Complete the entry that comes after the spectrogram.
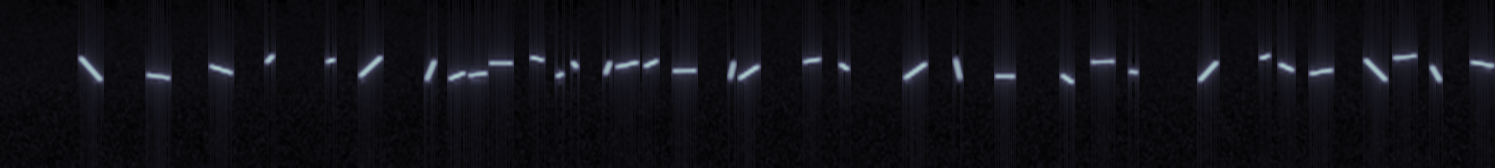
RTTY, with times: none

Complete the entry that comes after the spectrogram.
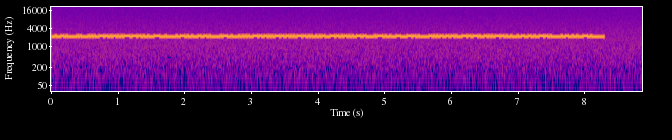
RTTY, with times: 0.0-0.7 …
0.9-1.2 DE
1.4-3.0 9A8ZKY
3.2-3.4 R
3.5-3.7 R
3.8-4.2 FB
4.3-5.3 DAVE.
5.5-6.2 RIG
6.3-6.7 HR
6.8-7.3 20
7.5-8.1 W,

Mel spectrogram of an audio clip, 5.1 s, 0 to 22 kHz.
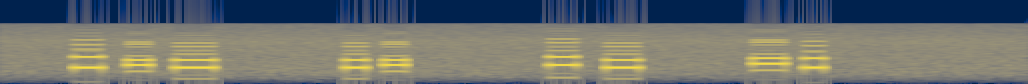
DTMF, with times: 0.4-1.1 371
1.7-2.0 17
2.7-3.2 91
3.8-4.1 02

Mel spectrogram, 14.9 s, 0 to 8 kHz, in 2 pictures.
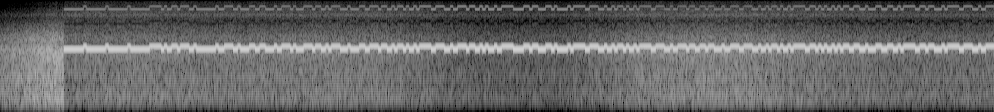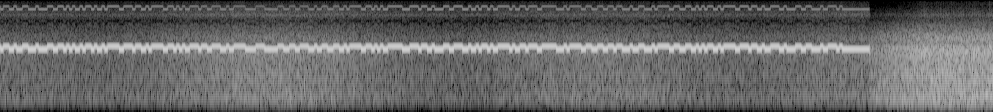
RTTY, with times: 1.6-2.3 AUCH
2.4-2.8 ZU
2.9-3.4 DEN
3.6-5.1 FOLGENDEN
5.2-7.4 LANDERSPIELEN
7.6-8.4 WURDE
8.5-8.9 ER
9.0-10.5 NOMINIERT
10.7-11.2 UND
11.5-13.0 TEILWEISE
13.2-13.8 AUCH

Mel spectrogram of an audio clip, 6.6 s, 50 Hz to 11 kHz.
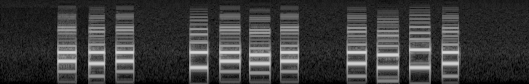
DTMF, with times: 0.7-1.7 080
2.4-3.7 2070
4.3-5.7 8138

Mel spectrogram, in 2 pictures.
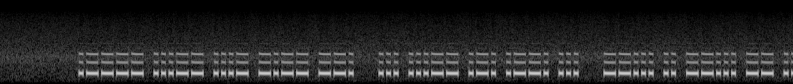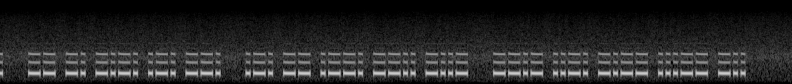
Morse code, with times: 0.8-3.5 13VYG
3.8-5.8 S3RPS
6.0-8.0 7I7MI
8.2-10.1 MNCRG
10.4-12.6 RMPZX
12.9-15.4 QFY3D

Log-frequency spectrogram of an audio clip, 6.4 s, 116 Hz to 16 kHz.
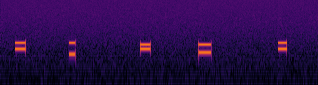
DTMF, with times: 0.3-0.5 0
1.4-1.5 2
2.8-3.0 *
4.0-4.2 4
5.5-5.7 0

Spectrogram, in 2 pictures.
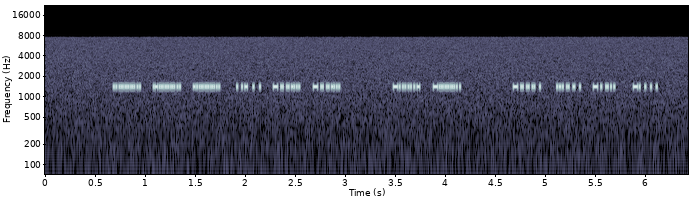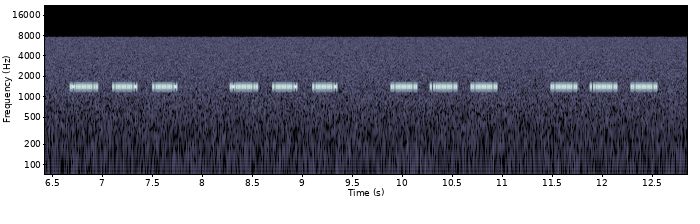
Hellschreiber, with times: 0.7-3.0 S52YRR
3.5-4.2 DE
4.7-6.2 F7KL
6.7-7.8 599
8.3-9.4 599
9.9-11.0 838
11.5-12.6 838

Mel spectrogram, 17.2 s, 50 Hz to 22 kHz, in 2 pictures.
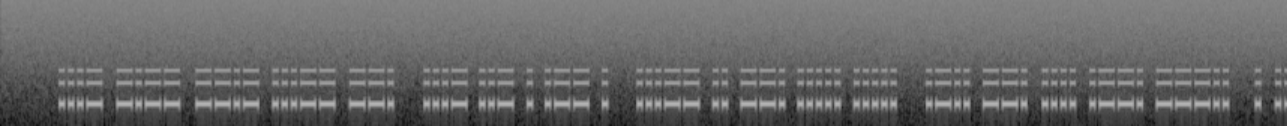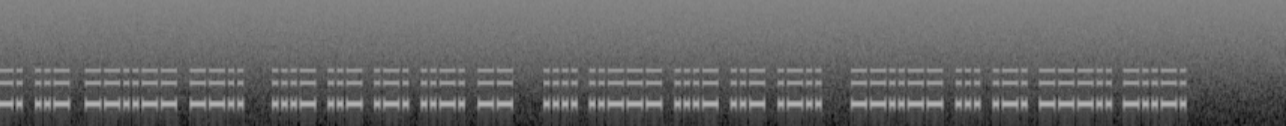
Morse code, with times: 0.4-2.6 VYQ3G
2.8-4.0 VUEWE
4.2-6.0 3IG55
6.2-8.2 LGHP8
8.4-10.2 ERU,Z
10.4-12.0 VURFM
12.2-14.0 H2VUL
14.3-16.5 ,SR8/

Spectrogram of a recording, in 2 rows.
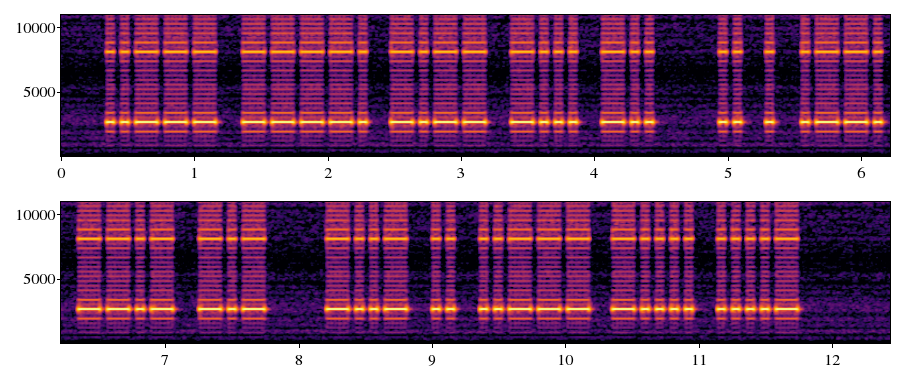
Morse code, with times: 0.3-4.4 29YBD
4.9-7.7 IEPQK
8.2-11.7 XI264

